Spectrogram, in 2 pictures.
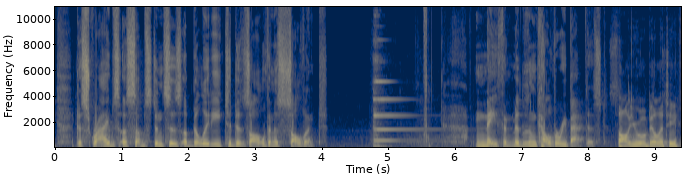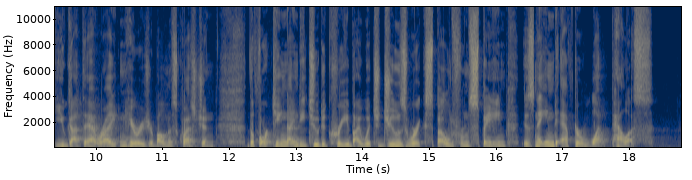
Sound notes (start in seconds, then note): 4.7 bell rings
